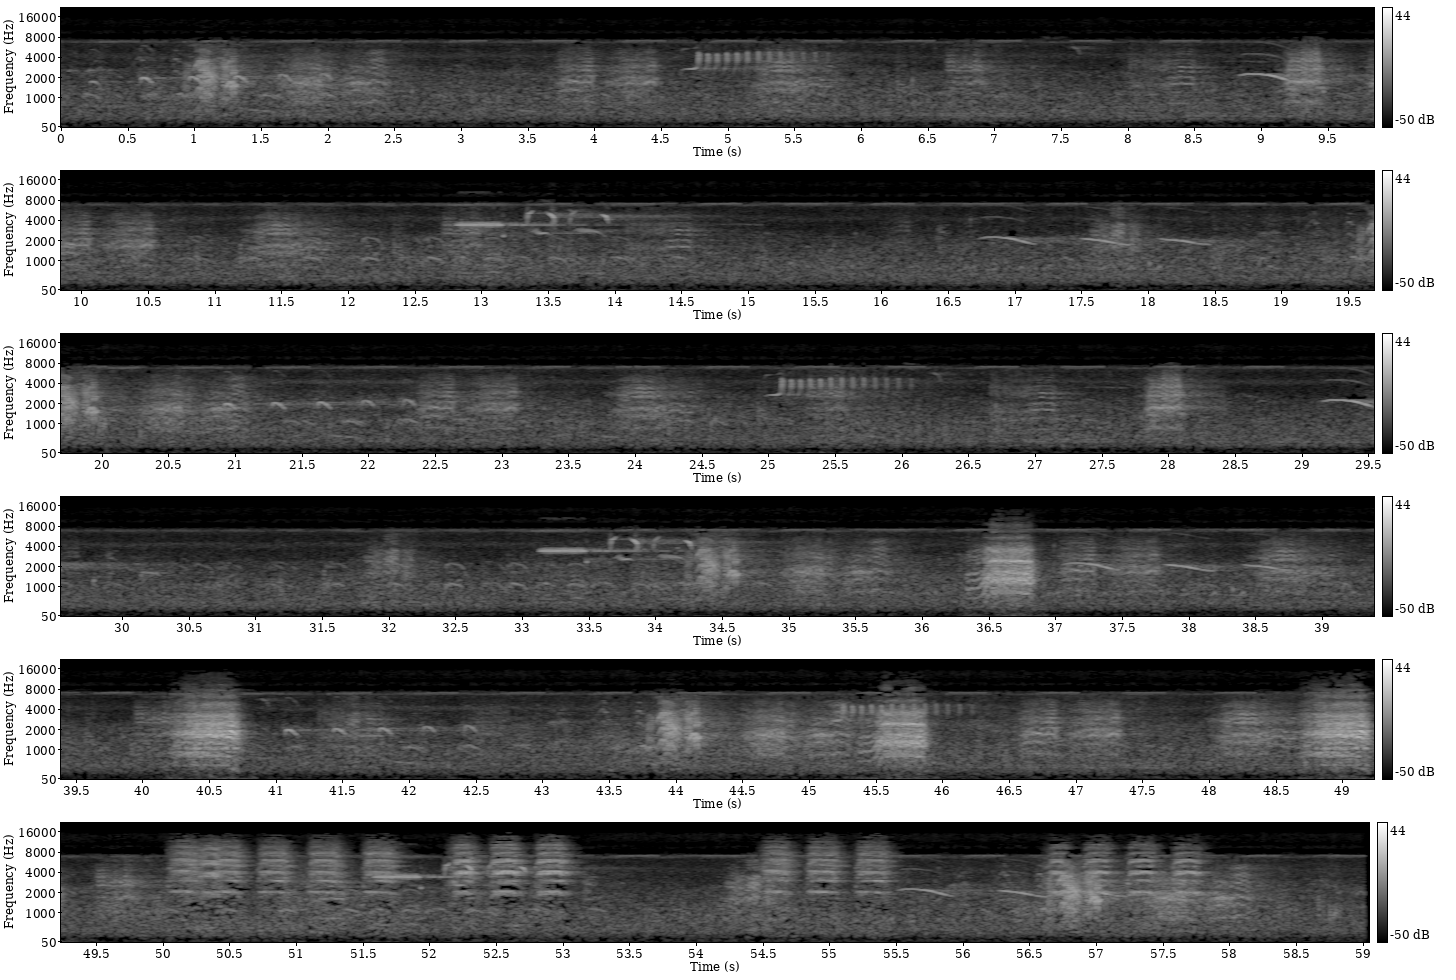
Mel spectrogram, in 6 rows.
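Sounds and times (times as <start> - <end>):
birds calling and chirping: 31.9 - 39.2, 40.0 - 47.4, 48.0 - 53.4, 54.2 - 59.0
sharp bird calls: 48.2 - 53.2, 54.3 - 58.3.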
